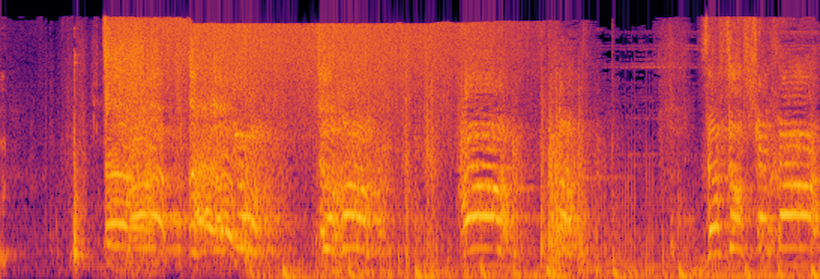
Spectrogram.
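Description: A man shouts and groans in pain.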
